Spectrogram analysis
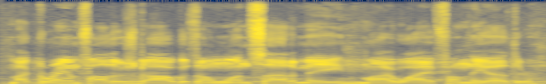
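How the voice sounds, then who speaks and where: An older man, around seventy, reading his own written memoir aloud at a staged reading in a measured, deliberate way. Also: mid-range voice, fairly even intonation. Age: older, about 70. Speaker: Vietnam veteran reading his own writing. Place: public meeting room with audience, indoors. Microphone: gooseneck lectern microphone. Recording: echoey hall, background room noise.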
